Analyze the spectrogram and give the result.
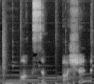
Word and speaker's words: moxibustion: I mean, acupuncture is only one method of solving so many issues, and you have so many other methods, like moxibustion. Am I saying that correctly? – You're saying it perfectly.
